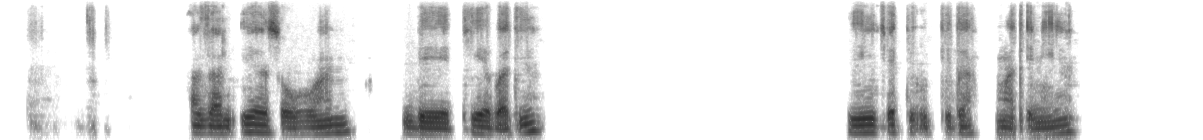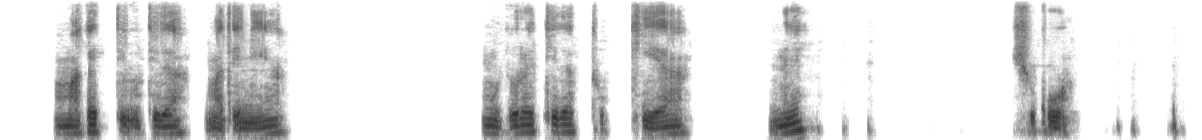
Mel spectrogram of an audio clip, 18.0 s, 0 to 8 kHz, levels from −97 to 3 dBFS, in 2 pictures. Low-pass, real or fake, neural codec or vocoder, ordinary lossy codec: 7.2 kHz; real; none; Opus, 24 kbps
